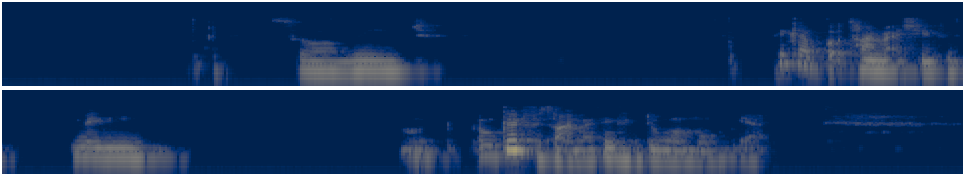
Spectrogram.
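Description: A young woman speaks calmly and slowly, heard through an online call.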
